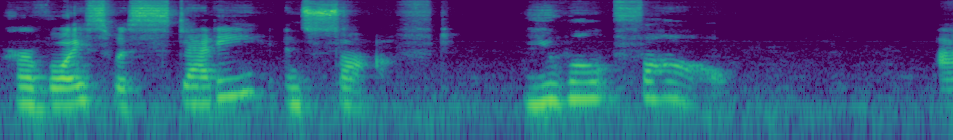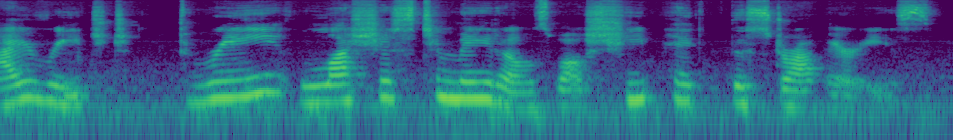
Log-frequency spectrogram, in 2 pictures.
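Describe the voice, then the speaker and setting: A woman's voice: on the high side, slow, few pauses, a little hiss or hum, low-quality recording. A woman reading a children's storybook aloud, expressively acting out the dialogue and sound words.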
